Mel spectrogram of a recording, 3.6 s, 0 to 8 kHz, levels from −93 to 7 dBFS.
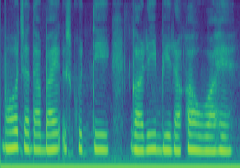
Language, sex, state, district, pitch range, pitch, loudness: Hindi, female, Arunachal Pradesh, Papum Pare, 225-245 Hz, 235 Hz, -16 LUFS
